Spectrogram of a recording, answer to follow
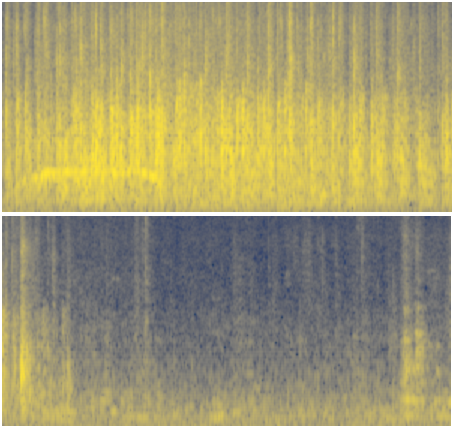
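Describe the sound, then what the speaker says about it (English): Audience applause for an honoree at a heritage awards ceremony: loud, dense clapping for about six seconds, then it thins out and fades to quiet room noise with a few scattered claps. "Give him a round of applause."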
